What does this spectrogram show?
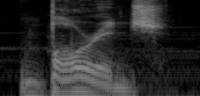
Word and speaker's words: borage: called it's called borage it's spelled like forage with a bee it's also known as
